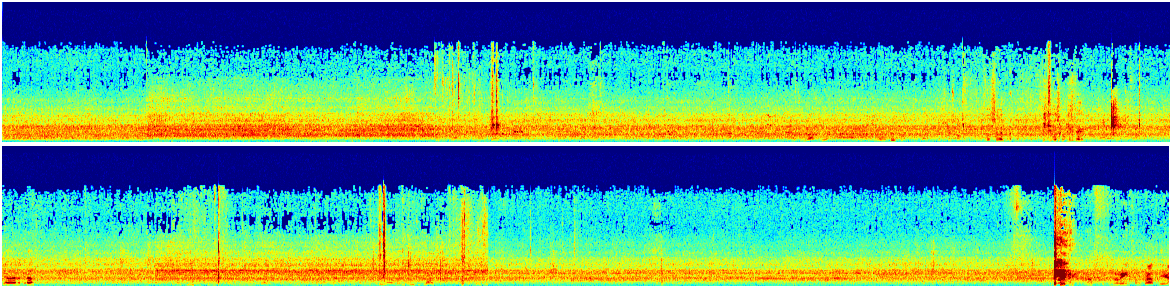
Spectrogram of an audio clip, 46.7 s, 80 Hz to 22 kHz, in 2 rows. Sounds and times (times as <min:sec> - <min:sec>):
Vehicle: 0:00.0 - 0:46.7.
